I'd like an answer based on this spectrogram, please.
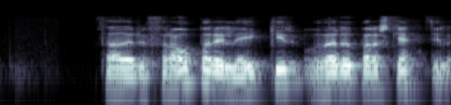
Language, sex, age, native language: Icelandic, male, 40-49, Icelandic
